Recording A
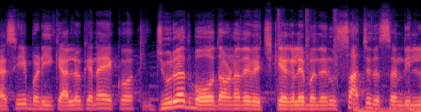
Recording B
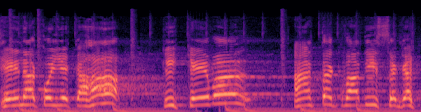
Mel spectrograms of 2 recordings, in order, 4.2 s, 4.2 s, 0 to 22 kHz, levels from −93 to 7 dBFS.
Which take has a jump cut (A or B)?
A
